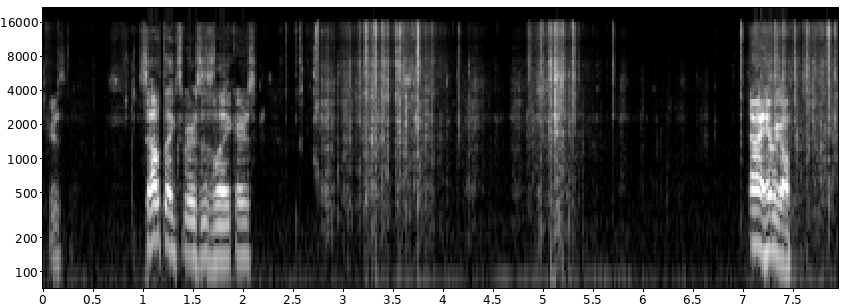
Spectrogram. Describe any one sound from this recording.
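A man crunches on chips.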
